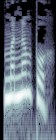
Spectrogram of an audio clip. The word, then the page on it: menempuh: Indonesian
